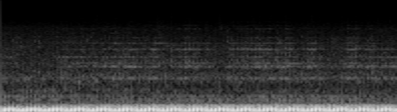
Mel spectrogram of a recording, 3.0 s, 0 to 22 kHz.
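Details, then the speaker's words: VW MK3 Golf idling loud, fast even pulsing clatter about three per second over heavy exhaust drone; something rattling, source unknown, hum loudest at one corner. "But listen to this. They're rattling."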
